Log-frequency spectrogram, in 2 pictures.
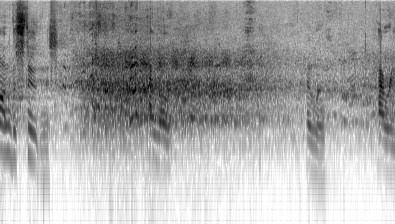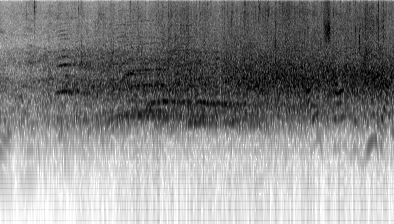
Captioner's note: applause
